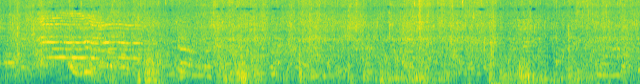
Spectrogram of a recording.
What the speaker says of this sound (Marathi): फायनली आमची ताई उतरली पाण्यात आणि माझ्या आणि पोहते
